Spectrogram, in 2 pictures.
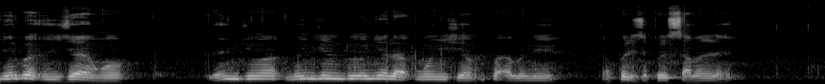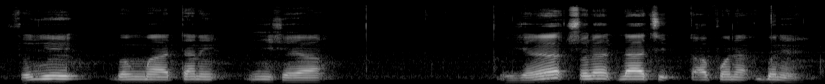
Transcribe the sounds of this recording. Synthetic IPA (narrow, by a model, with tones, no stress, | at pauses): nɨ˦ɾɨ˦ba˦n̩˦ʒɛ˦ja˨ŋɔ˨˦ | lɨ˦n˦d͡ʒɪ˦ndoː˦ɲɛ˦la˨ŋɔ˦n˦ʒɛ˨m̩˦pa˦ʔa˨bɨ˨niː˦˨ | ka˨pɨ˦lɨ˨sɨ˨pɨ˦lsa˨βɨ˦nlɨ˨ | sɔ˨jɛ˦ | bɨ˦ŋ͡maː˦ta˦nɨ˦ | n̩˦ʒɛ˨ja˦ | bɨ˨ʒɛ˨la˦a˦sɔ˦la˦laː˦tɨ˨ta˨ʔpɔ˦na˦ɡ͡bɨ˦nɨ˨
